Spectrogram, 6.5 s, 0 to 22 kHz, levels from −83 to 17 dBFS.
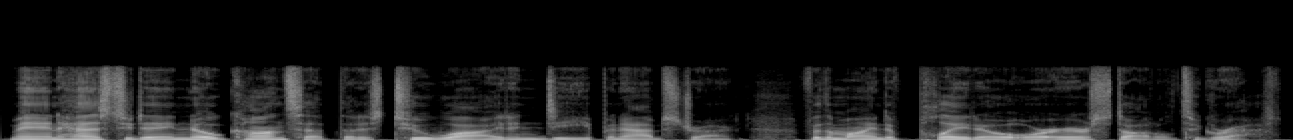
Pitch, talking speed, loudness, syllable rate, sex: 125 Hz, 215 wpm, -18 LUFS, 4.8 syllables/s, male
